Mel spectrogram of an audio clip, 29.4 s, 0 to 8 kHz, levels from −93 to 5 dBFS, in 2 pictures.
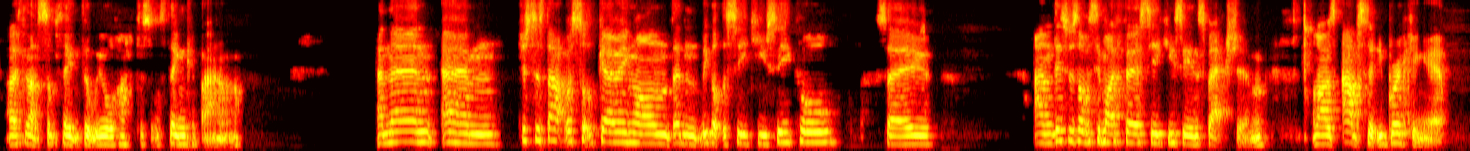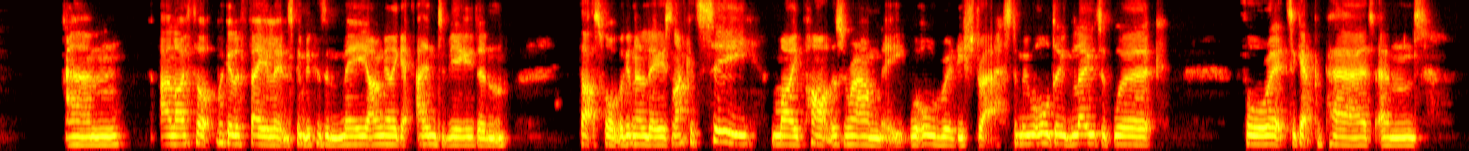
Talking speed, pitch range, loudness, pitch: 205 wpm, 160-225 Hz, -20 LUFS, 175 Hz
